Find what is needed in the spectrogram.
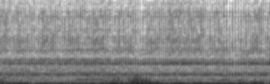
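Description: Spinning reel's drag screaming as a big fish strips line off, a steady high whine over wind rumble on the microphone. The run is long enough that the angler fears being spooled; the fish is taken for a big shark.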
